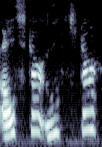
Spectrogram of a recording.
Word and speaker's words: Ulster: My husband's family's from Ulster. Is that how you say it? Ulster.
